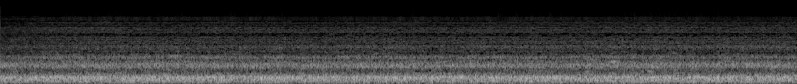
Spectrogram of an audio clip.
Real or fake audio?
real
